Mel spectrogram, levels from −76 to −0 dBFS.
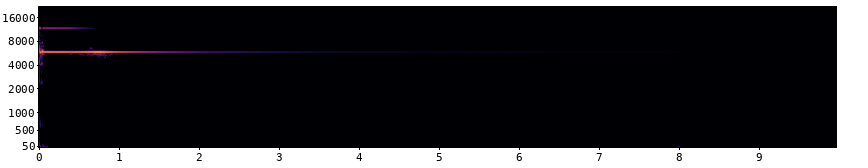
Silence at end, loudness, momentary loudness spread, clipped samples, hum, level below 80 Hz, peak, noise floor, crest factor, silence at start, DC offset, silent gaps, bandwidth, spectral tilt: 8.45 s; -19 LUFS; 28 LU; under 0.1%; none; -88 dBFS; -8 dBFS; under -90 dBFS; 22 dB; 0 s; under 0.1%; none; 12 kHz; 6 dB/octave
